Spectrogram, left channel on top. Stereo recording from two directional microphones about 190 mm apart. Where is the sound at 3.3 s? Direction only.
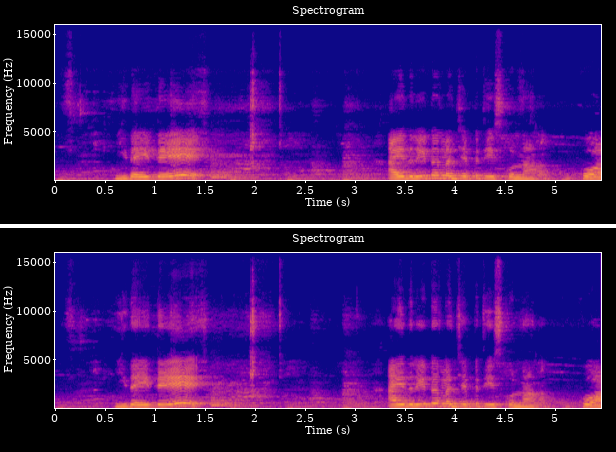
25° right (ahead or behind).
